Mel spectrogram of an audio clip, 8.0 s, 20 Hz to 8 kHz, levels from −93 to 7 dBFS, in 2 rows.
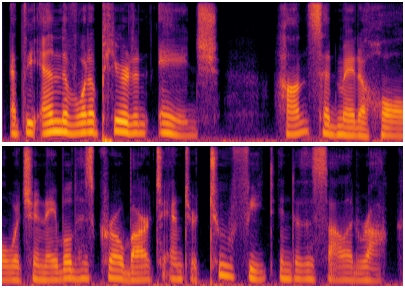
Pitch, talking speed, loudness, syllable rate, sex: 125 Hz, 185 wpm, -20 LUFS, 4.9 syllables/s, male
